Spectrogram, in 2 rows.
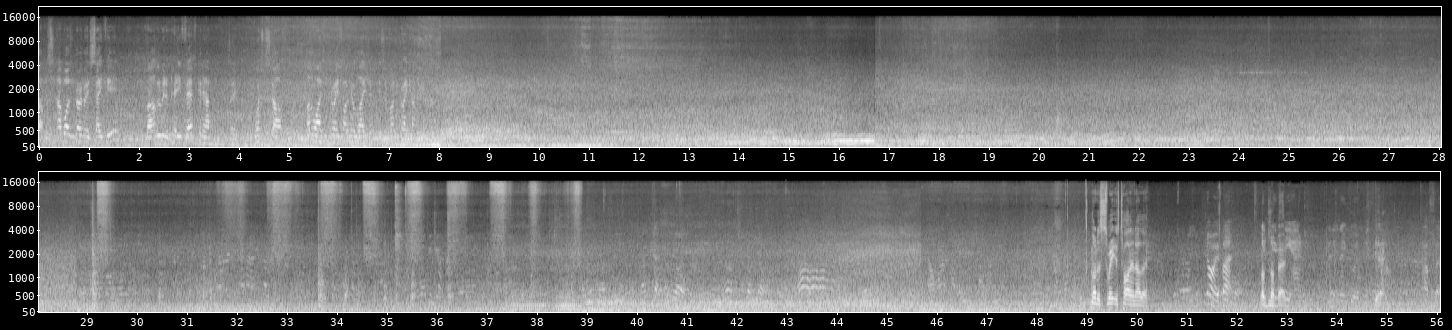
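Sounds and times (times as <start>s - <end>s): traffic rumble: 0.0s - 56.0s
people's voices: 29.0s - 56.0s.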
